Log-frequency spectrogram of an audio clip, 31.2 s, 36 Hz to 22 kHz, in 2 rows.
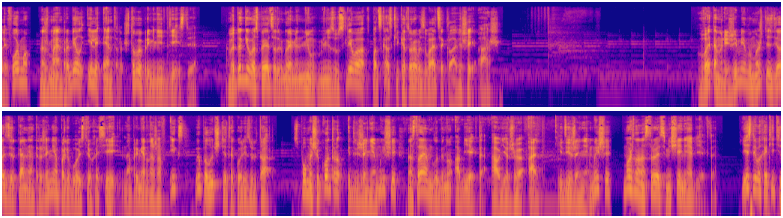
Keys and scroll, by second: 4.6 space, 19.3 x.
